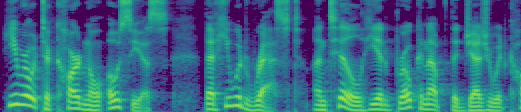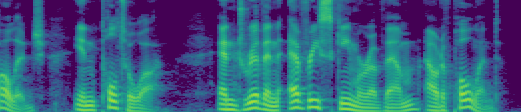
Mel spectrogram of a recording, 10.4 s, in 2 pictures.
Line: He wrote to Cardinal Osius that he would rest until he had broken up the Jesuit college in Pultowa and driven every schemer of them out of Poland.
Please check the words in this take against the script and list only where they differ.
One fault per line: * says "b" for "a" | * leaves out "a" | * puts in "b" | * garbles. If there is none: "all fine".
all fine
